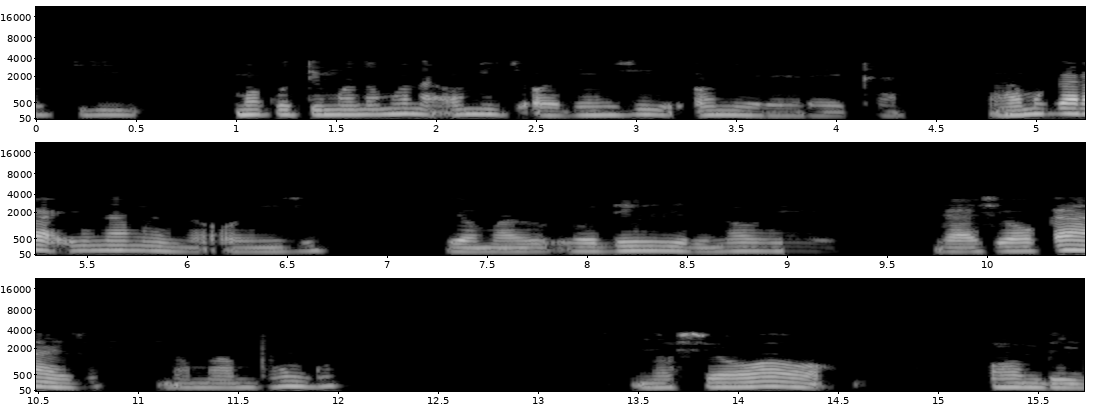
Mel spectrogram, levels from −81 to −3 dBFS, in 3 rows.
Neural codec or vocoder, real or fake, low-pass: none; real; 3.6 kHz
